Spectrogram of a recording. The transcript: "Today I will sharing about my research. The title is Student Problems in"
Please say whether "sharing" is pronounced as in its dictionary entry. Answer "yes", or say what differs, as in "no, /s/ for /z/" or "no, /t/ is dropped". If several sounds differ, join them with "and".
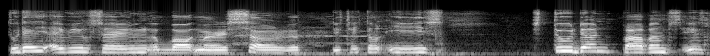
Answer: no, /s/ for /ʃ/ and /ɹ/ is dropped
